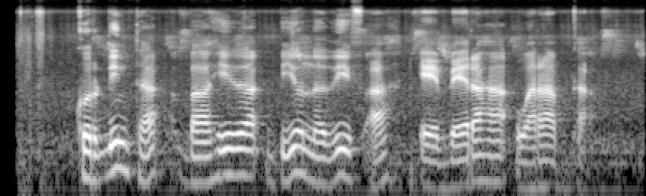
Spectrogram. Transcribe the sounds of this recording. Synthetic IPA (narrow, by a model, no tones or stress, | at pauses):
kʰɔrɗɪnt̪ʰɐbaːɦɪðɐbɪjɔnɐðiːfɐhɛːbɛːɾɐɦɐwɐɾaːb̚kʰɐ̰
